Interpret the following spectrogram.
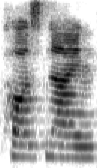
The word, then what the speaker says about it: Poznań: We're going to go to Wrocław, Poznań, Torun. Sorry, those are very Polish sounding words, but I'm Polish, so that's how I'm going to pronounce them.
